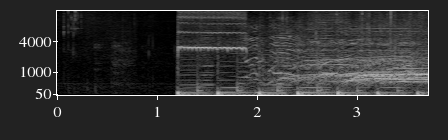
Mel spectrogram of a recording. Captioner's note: blows whistle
